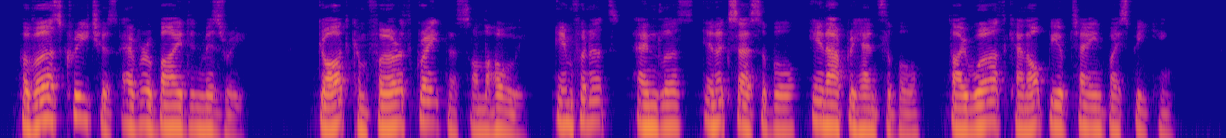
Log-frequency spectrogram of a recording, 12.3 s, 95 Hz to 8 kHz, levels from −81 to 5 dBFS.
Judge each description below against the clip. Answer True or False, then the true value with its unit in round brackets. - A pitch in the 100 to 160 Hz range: True (135 Hz)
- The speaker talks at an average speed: False (115 wpm)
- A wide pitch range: False (3.0 semitones)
